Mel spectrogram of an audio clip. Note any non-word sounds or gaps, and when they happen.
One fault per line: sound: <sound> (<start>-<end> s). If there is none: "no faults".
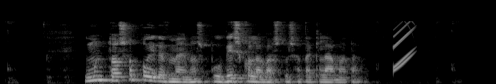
sound: chirp (3.9-4.2 s)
